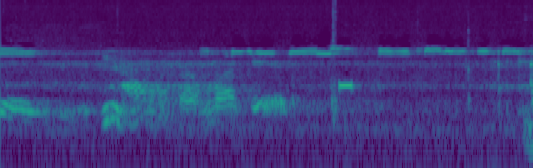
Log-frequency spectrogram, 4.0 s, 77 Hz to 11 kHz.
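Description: Single-sideband voice audio from a Yaesu FTdx5000MP receiver on 75 meters: a faint talker, with the garbled, high-pitched squawk of another conversation 2 kHz down bleeding in at the top of the passband. There is a click and a short beep about two and a half seconds in.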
